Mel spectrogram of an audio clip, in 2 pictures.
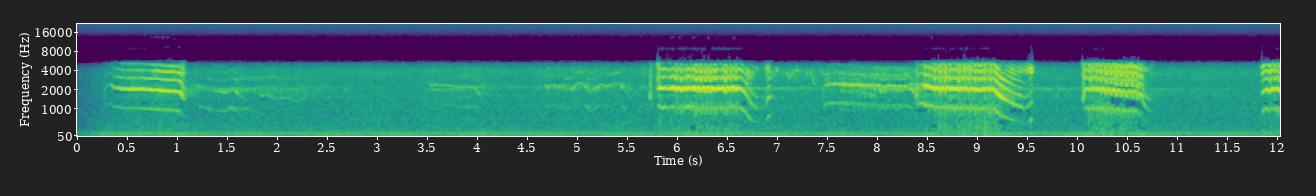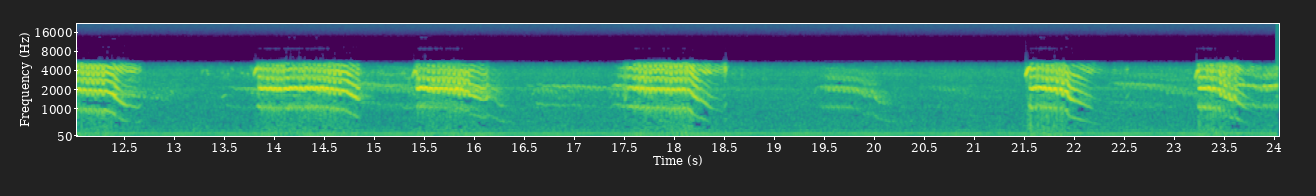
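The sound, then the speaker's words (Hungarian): A kea, the New Zealand mountain parrot, gives a long series of loud, high, descending wailing calls. The cries sound close to cat meows and are separated by short silences, over a low, steady hum. “Az új-zélandi juhtenyésztők átka, mert csapatostul megtámadja és levágja a juhokat. Nestor papagája neve.”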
